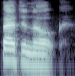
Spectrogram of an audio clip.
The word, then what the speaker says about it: Badenoch: Yeah, I believe it's pronounced Badenoch.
